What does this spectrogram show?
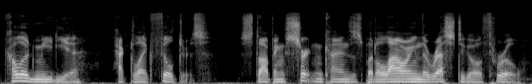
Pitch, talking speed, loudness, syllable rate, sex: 115 Hz, 170 wpm, -20 LUFS, 4.8 syllables/s, male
